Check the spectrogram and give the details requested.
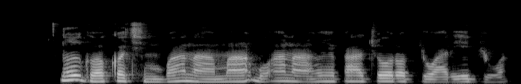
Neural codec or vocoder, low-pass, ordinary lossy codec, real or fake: none; 7.2 kHz; none; real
